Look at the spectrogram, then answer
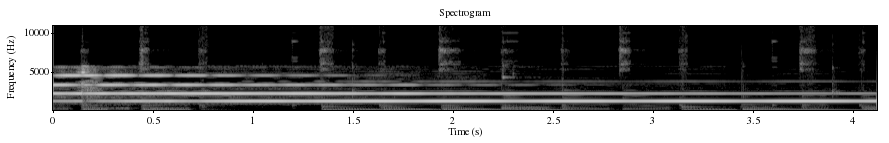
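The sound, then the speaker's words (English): A bell rings with a bright, sustained metallic tone that hangs over the whole stretch, while low rhythmic chord-like thumps pulse underneath at a steady, fairly loud level. “Let me ring the bell one more”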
